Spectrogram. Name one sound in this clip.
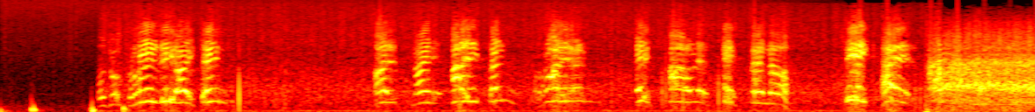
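A man gives a forceful speech through a microphone.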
